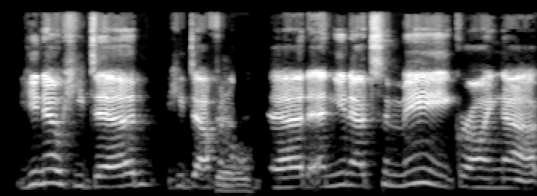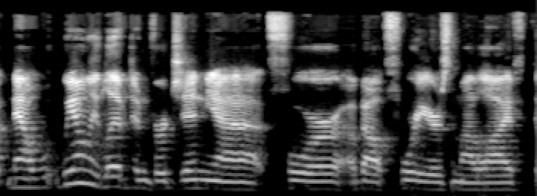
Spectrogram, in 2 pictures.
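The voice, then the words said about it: Fast speech with Southern drawl. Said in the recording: “my accent is a combination of New York and Texas. So I speak really fast with a Southern drawl.”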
